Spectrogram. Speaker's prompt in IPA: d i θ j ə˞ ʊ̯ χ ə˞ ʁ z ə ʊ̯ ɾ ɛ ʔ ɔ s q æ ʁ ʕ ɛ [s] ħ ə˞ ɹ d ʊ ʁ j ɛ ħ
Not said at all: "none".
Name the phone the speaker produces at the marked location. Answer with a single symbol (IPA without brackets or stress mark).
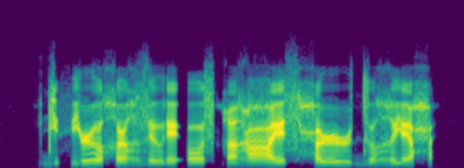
s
